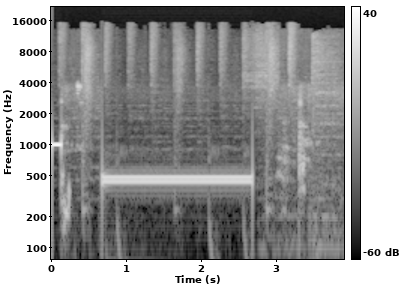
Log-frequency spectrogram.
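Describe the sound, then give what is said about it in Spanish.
Ringback tone of an outgoing phone call: one steady, mid-pitched tone holds for about two seconds, with brief muffled sounds before and after it. “Vamos a marcarles una vez más para aclarar esto, para que no se asusten.”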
